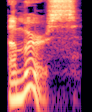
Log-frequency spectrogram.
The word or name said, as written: amerce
